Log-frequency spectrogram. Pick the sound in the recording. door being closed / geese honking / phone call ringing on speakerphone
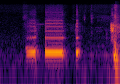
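phone call ringing on speakerphone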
